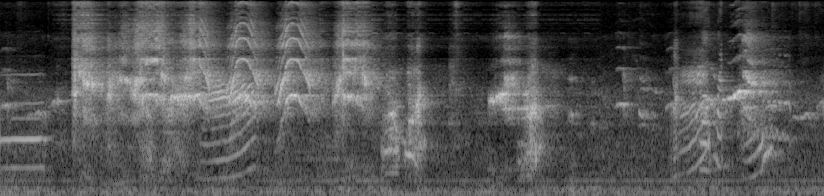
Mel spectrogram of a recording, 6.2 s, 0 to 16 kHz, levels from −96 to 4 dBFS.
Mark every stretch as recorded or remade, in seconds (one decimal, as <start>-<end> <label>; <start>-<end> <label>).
0.0-0.4 recorded; 0.4-1.5 remade; 1.5-2.4 recorded; 2.4-4.5 remade; 4.5-6.2 recorded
